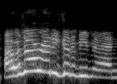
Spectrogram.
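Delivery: high, fast, loud venting; worked-up rapid complaint; mad. Retold or imitated. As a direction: rattle out indignant exasperation. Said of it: "Now I'm mad times two".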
